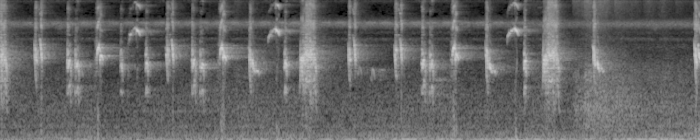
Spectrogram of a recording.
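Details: Song of a long-tailed shrike packed with 'isian mewah' filler phrases: varied quick chirps, sharp clicks and high upslurred whistles tumbling together with barely a gap.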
